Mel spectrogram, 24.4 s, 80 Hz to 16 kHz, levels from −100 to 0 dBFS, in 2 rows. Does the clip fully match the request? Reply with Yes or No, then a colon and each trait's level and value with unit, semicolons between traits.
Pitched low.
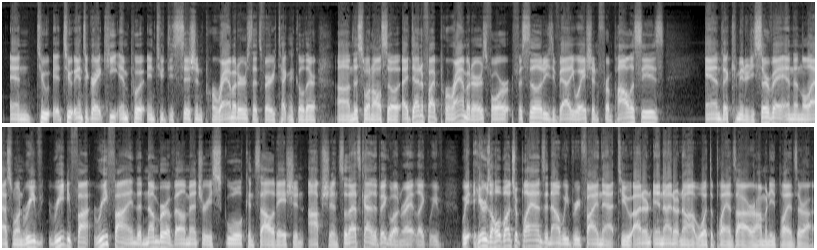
Yes: very low, 95 Hz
